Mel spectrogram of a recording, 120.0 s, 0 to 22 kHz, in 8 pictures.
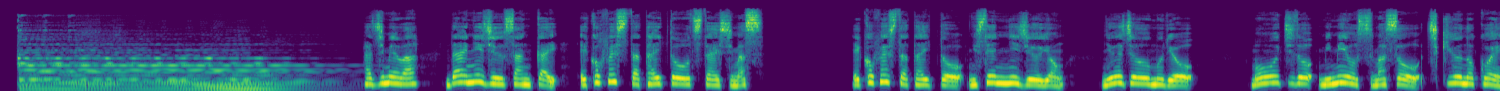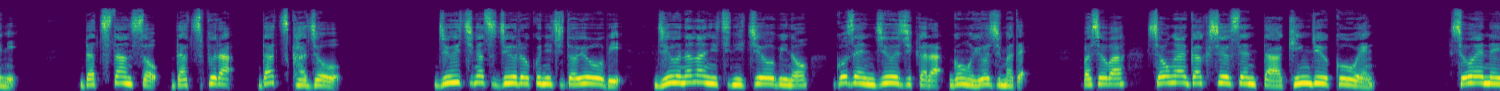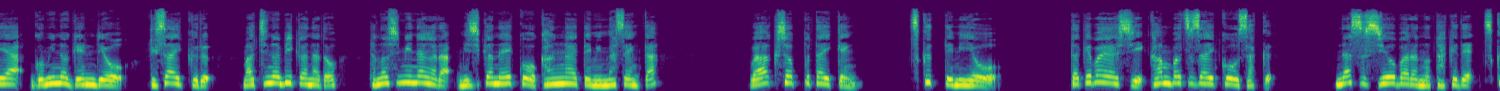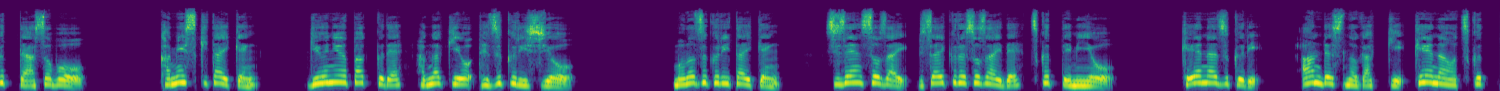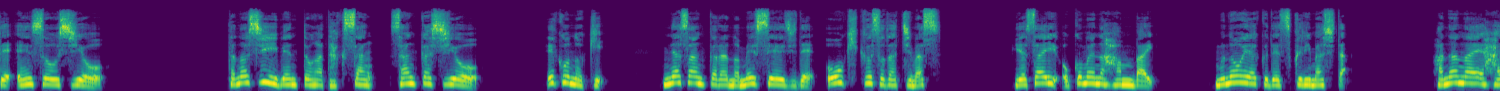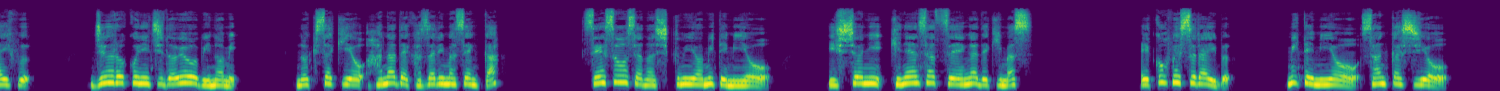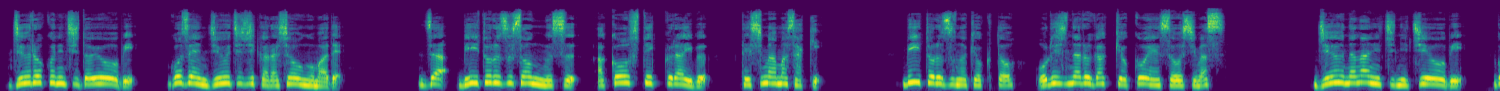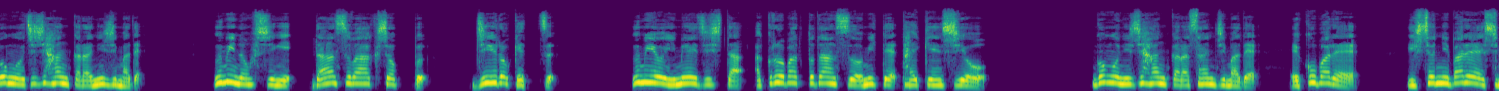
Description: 広報「たいとう」令和6年10月20日号の音声読み上げデータです。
